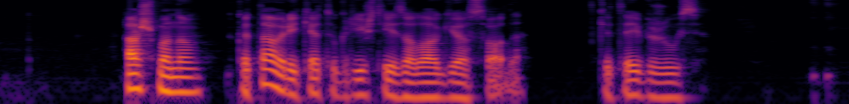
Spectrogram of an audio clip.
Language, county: Lithuanian, Vilnius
